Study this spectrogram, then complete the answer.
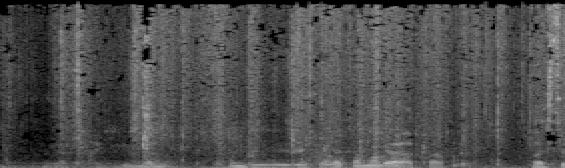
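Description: A young man speaks nearby in a low voice.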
